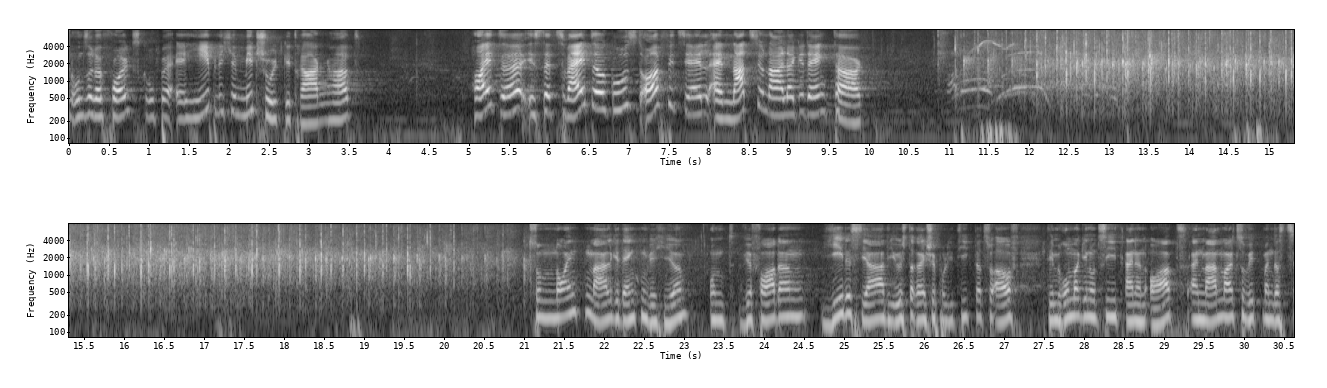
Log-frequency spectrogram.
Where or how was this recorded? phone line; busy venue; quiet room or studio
busy venue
